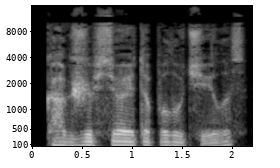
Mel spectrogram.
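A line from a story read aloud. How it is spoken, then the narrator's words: Hoarse voice. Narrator (Russian): хриплым голосом произнесла Катерина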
